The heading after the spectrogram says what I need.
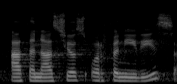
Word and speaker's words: Athanasios Orphanides: management at the MIT Sloan School of Management Athena's Josefa Neely's okay I pronounced it correctly this time you're basically gonna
